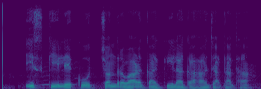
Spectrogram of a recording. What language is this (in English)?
Hindi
